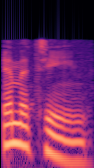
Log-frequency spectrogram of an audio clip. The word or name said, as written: emetine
